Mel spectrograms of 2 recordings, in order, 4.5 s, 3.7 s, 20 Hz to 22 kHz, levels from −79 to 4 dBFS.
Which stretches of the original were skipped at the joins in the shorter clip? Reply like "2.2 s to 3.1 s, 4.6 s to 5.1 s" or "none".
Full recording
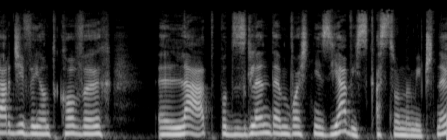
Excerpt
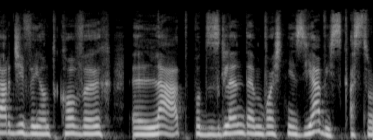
1.2 s to 1.5 s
